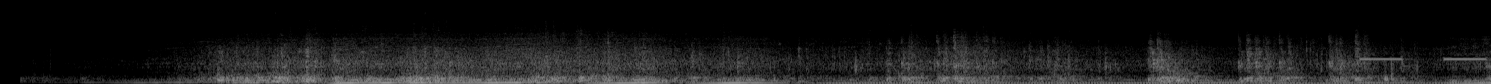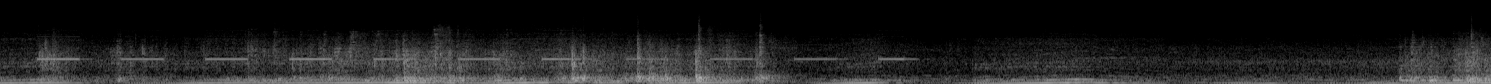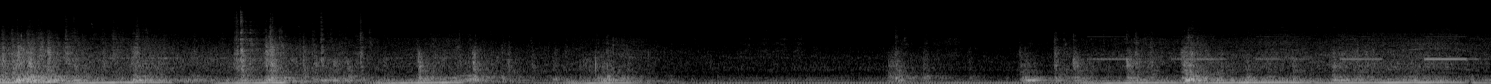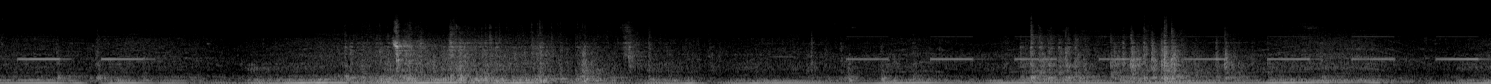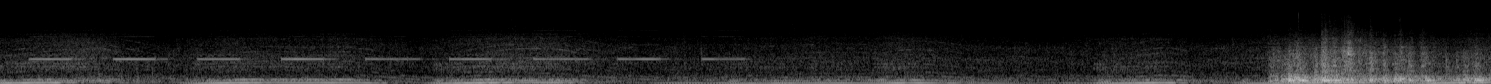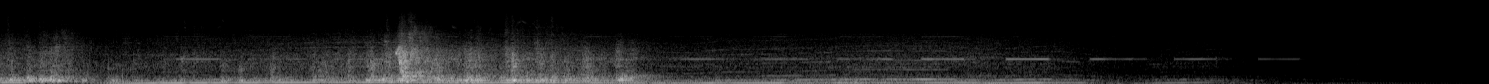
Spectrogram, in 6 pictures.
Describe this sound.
Volvo wheel loader
A wheel loader in action
at a construction site.
Zoom h4n Pro
Wave lab
ambience, background-sound, engine, excavator, field-recording, h4n, loader, motor, pro, volvo, wheel, wheeled-loader, wheel-loader, Zoom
